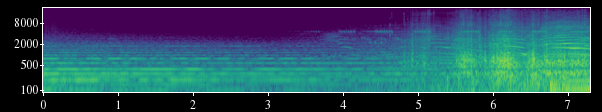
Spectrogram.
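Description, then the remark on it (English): About a dozen cats meow and yowl in the middle of the night, starting with a low, drawn-out wail that swells into a loud, overlapping chorus of caterwauling near the end. “Just following a dozen cats and one cranky opossum all the way across town, middle of the night.”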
